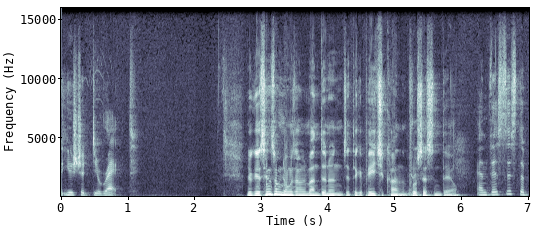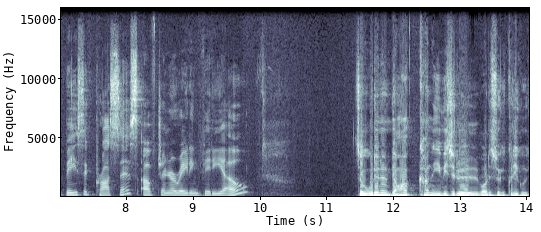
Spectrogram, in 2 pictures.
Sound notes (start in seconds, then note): 2.7 speaking korean; 11.2 speaking korean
